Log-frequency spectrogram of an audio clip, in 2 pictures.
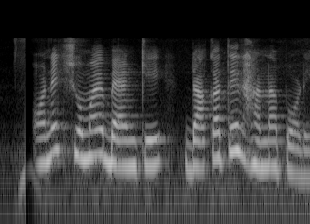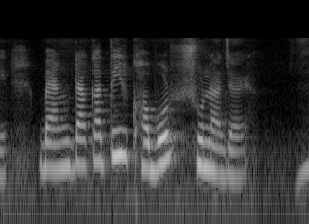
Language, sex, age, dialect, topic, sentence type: Bengali, female, 18-24, Standard Colloquial, banking, statement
